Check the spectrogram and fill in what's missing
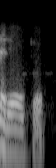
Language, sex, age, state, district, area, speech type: Tamil, male, 18-30, Tamil Nadu, Vellore, rural, conversation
